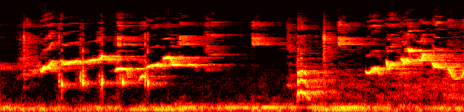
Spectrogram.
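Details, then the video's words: White-rumped shama singing to rouse a reluctant bird into song: rising whistled slurs broken by rapid sharp ticks, a short pause, then a stuttering note and a fresh upward whistle, with low hum behind. "PANCINGAN MURAI BATU GACOR BONGKAR MATERI // AMPUH UNTUK MENAIKAN EMOSI MURAI SUSAH BUNYI"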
